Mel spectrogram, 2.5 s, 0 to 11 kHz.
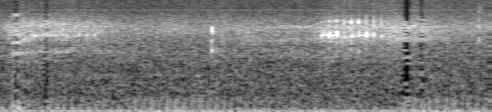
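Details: A big, fluffy domestic cat purring, recorded on a Windows Phone 8X; a soft, steady low rumble runs throughout with faint hiss above.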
